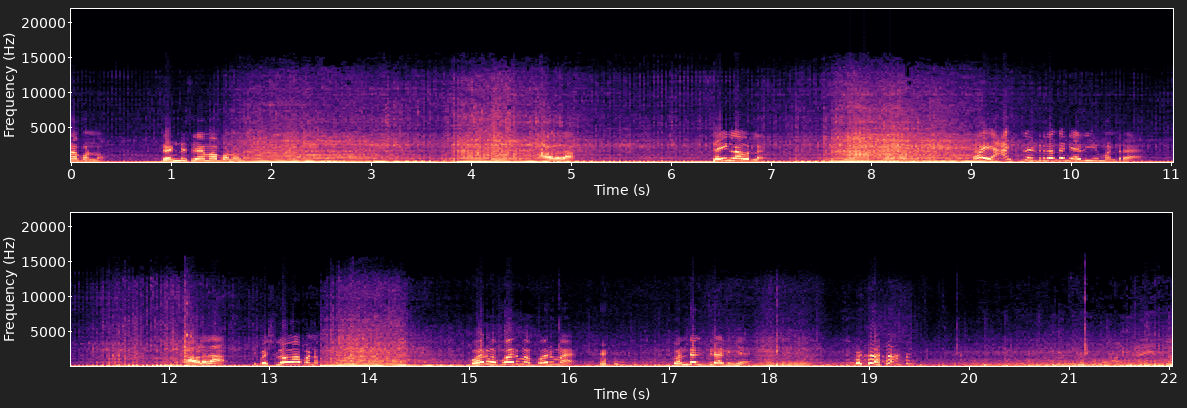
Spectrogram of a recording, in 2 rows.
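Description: Motorcycle engine revved again and again, its pitch climbing and dropping back with each throttle blip, with the loudest rasping surges at about 4, 8 and 14 seconds in.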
